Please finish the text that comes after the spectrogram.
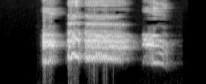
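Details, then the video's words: Red junglefowl used as a lure bird crows once: a short opening note, a hoarse broken middle, and a clipped final syllable, all in under two seconds, with nothing else heard. "Tiếng gà rừng mồi"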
